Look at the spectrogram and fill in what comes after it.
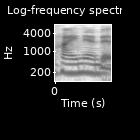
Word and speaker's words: Heynen: You can find me on Instagram at Heinen Counseling and Coaching. My last name Heinen is spelled H-E-Y-N-E-N Counseling and Coaching on Instagram.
